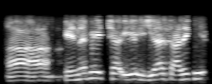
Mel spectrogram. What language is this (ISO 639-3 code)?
snd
